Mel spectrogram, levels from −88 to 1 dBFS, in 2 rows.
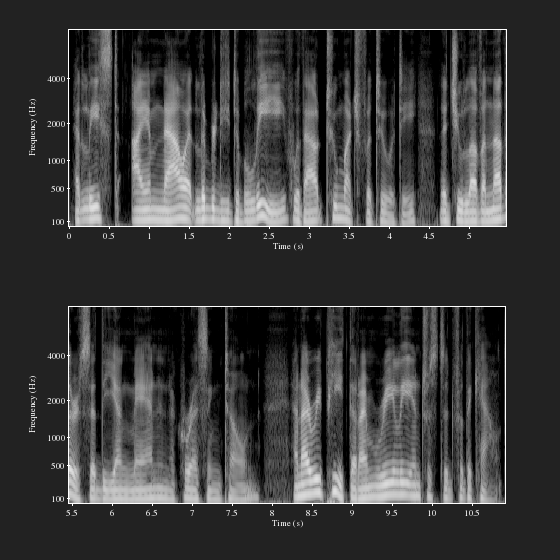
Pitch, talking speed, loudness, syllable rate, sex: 105 Hz, 200 wpm, -19 LUFS, 5.3 syllables/s, male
